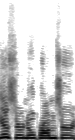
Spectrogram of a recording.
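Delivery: sweetened, high, friendly customer-service phone voice. Reenacting talking to people on the phone: put-on higher, friendlier voice. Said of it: "I make my voice higher pitched to sound friendlier to people".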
